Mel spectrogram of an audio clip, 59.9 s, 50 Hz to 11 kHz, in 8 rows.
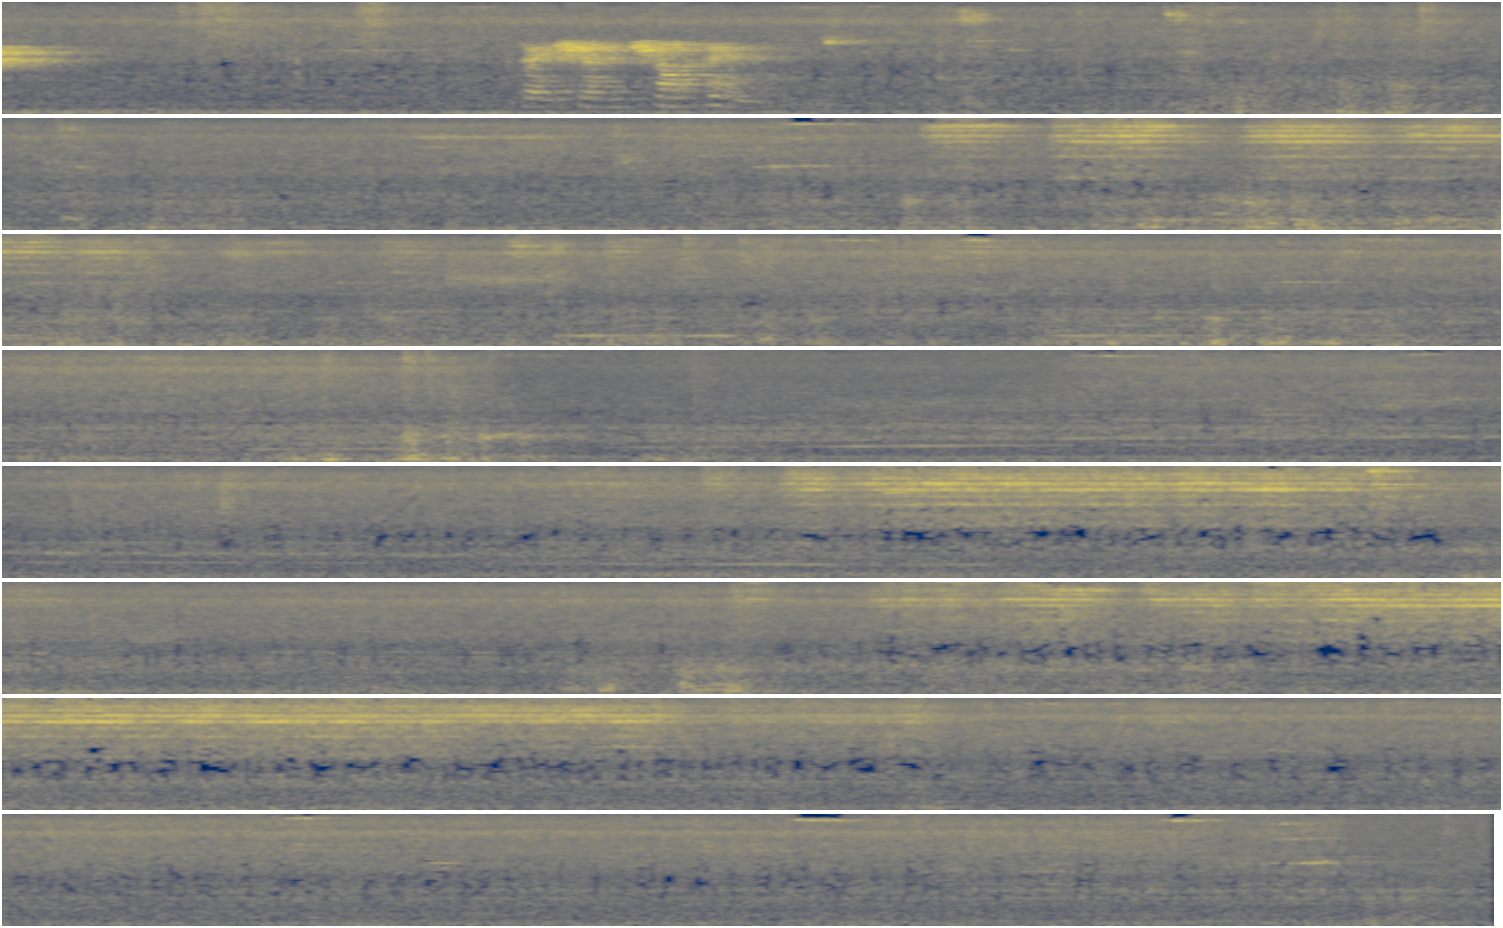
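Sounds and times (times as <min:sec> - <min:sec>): train wheels rumbling on track: 0:00.0 - 0:59.9
high wheel squeal: 0:11.3 - 0:15.8, 0:33.6 - 0:37.2, 0:41.9 - 0:48.6, 0:58.3 - 0:59.4.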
